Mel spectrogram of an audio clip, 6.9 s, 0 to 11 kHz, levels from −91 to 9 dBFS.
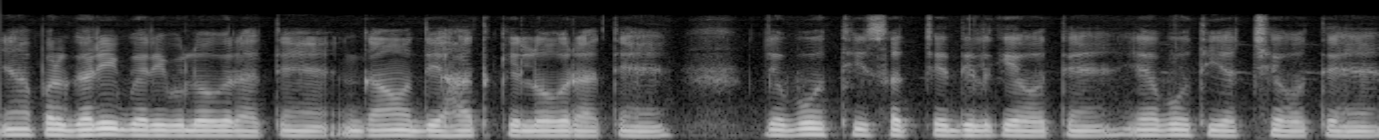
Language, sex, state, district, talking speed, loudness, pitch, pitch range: Hindi, male, Chhattisgarh, Kabirdham, 225 wpm, -16 LUFS, 115 Hz, 110-125 Hz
